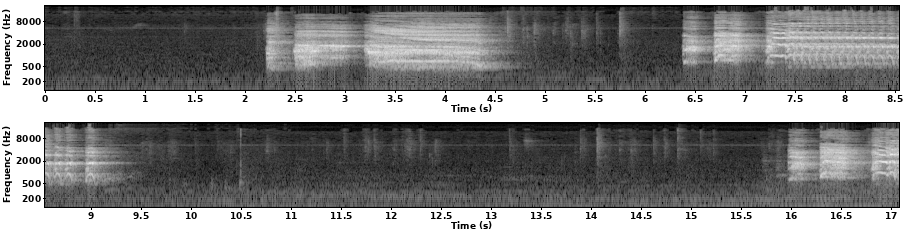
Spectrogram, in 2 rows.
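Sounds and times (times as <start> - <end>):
rooster crowing: 2.2 - 4.8, 6.4 - 9.4, 15.8 - 17.0.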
